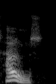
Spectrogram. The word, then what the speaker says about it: Holmes: In the surname Holmes, for us the L is silent.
